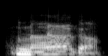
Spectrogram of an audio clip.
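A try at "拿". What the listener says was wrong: নাগা বলতে হবে না, নাগা ফোর টোনে, টোনটা ফোর টোন।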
